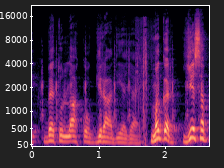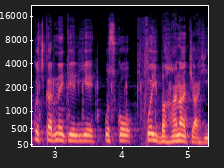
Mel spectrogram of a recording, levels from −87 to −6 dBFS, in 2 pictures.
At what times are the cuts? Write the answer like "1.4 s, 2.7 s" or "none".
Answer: 1.6 s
